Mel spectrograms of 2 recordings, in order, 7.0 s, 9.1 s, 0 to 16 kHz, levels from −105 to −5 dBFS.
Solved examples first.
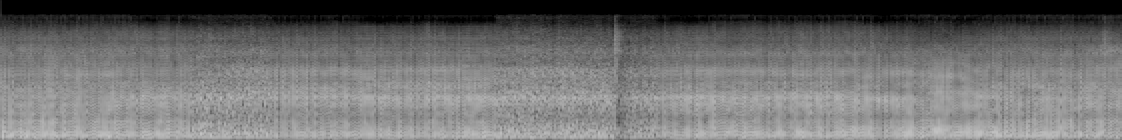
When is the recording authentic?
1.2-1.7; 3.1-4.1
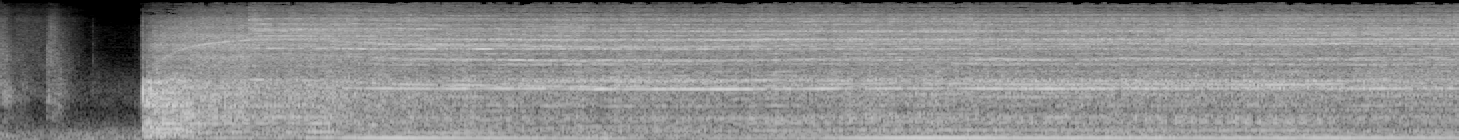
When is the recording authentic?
0.0-6.7; 8.4-9.1

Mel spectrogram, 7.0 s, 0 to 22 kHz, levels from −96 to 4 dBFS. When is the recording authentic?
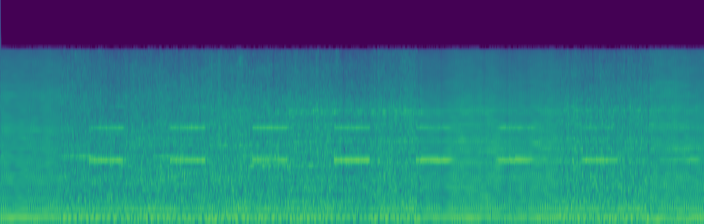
0.6-4.2; 5.6-6.5

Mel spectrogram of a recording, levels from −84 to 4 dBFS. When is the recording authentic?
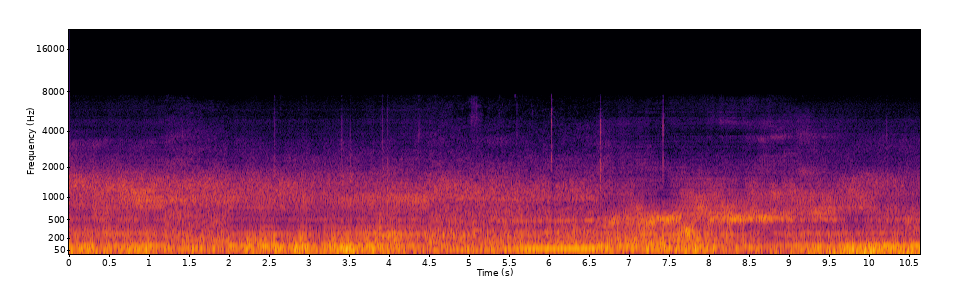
1.2-2.0; 4.5-6.6

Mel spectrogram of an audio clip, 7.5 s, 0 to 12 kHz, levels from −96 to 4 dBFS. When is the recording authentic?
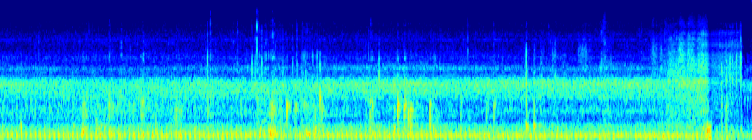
0.0-7.5

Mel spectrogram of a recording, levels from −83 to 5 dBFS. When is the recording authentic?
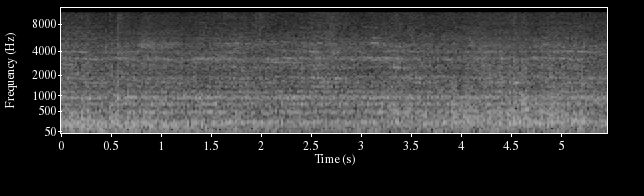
0.0-0.6; 1.2-4.1; 4.8-5.5

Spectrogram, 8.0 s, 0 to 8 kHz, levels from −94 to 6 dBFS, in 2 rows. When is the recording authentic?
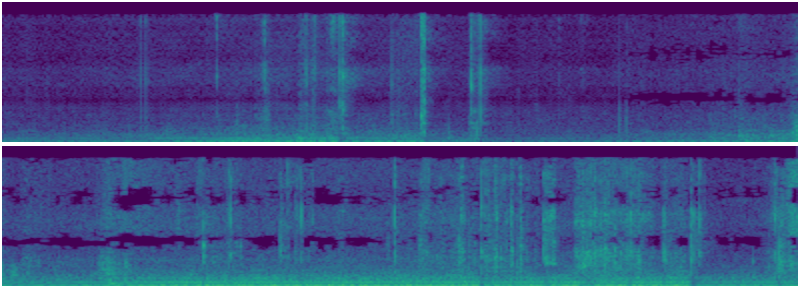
3.1-8.0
